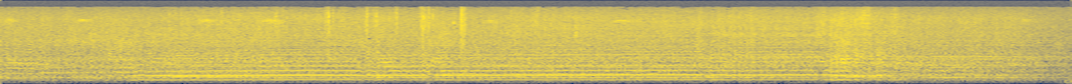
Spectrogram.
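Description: A flying insect buzzing: a steady hum with overtones that swells in over the first second and fades away over the last two seconds.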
